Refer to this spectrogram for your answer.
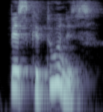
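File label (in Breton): "pesked honnezh", Breton; petit precis de prononciation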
